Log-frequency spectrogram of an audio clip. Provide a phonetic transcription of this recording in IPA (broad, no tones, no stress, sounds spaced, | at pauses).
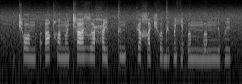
cʰ ɔ n | ʔ a qʰ ɔ̃ n ɔ̃ cʰ a ɮ ɤ ħ i tː i n kː ɛ χ a t͡ʃʰ ɤ d i p ɛ̃ ç ɛ̃ ʔ ɤ nː ɤ nː i p i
